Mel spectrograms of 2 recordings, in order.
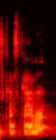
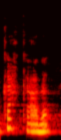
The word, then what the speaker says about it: cascada: Mais uma vez, a letra D não é muito marcada, assim como na palavra sonido, cascada também não é cascada. Falamos, falamos cascada. E o som da letra D é mais suavizado, né?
